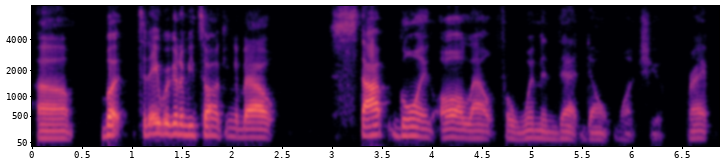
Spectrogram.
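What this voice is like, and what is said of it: Hoarse voice. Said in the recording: “Pardon my voice. My voice is a little hoarse.”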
